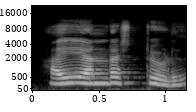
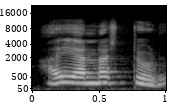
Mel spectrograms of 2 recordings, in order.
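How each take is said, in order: Both takes have the same delivery.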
